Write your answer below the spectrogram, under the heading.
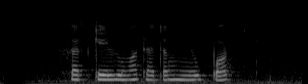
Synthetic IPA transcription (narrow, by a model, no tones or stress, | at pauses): fɛrɡ̥eluŋɔɖ̥ä̤t̪əŋɲupɔrt̪̚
